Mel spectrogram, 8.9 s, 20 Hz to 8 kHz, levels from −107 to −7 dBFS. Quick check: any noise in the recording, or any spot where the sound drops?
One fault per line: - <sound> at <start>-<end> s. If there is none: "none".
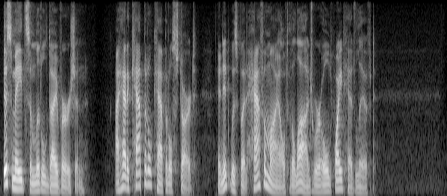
none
